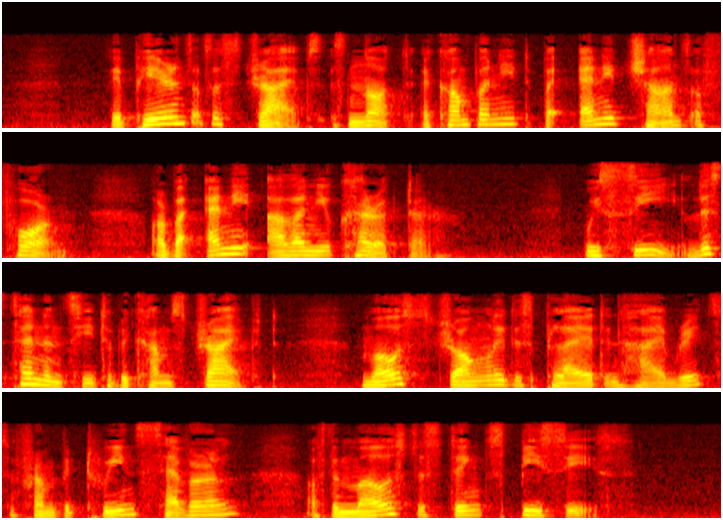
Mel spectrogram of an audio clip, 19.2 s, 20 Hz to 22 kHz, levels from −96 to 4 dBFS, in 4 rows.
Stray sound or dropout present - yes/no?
no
